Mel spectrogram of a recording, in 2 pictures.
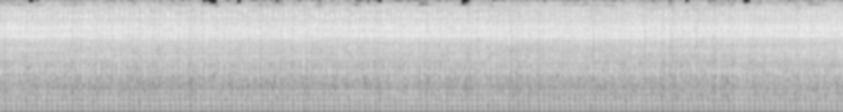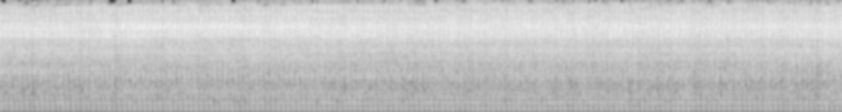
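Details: SsangYong Kyron diesel at idle: loud uneven knock about twice a second over the clatter; crankshaft pulley damper found empty on removal, refilled with transmission oil and the knock went away.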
